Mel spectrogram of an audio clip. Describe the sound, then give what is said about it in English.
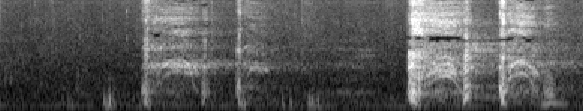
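Coughing after choking on drinking water: a faint run of several harsh, throaty coughs in uneven bursts, the last few stronger and closer together. “Excuse me. I guess I'm not so healthy right now. How do you choke drinking water? You ever do that? I just did it.”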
